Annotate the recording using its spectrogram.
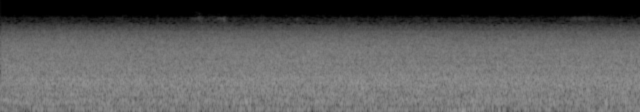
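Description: Wind blows steadily outdoors, buffeting the microphone.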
